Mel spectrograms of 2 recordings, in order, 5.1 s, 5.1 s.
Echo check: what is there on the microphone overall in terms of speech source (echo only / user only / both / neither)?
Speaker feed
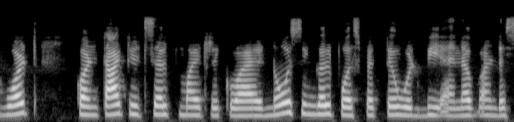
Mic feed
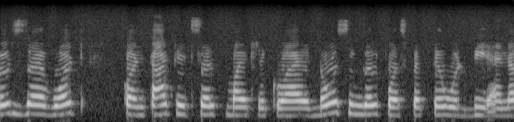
echo only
